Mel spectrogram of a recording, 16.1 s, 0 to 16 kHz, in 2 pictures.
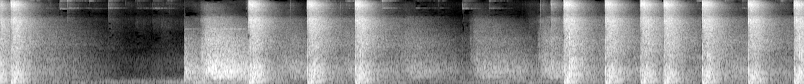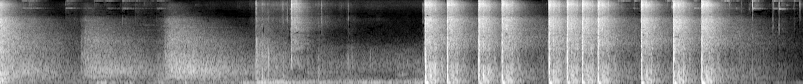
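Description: Suppressed Zastava M90 rifle with a Dead Air Sandman S suppressor firing .223 in quick semi-automatic strings with pauses of a second or two between them. Each shot is sharp, with a short ringing tail, and the longest, fastest string comes near the end. The rifle is cycling reliably on the reduced gas setting 2 of an aftermarket gas regulator, with the bolt carrier freshly lubed, throwing its empties about 10 feet.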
